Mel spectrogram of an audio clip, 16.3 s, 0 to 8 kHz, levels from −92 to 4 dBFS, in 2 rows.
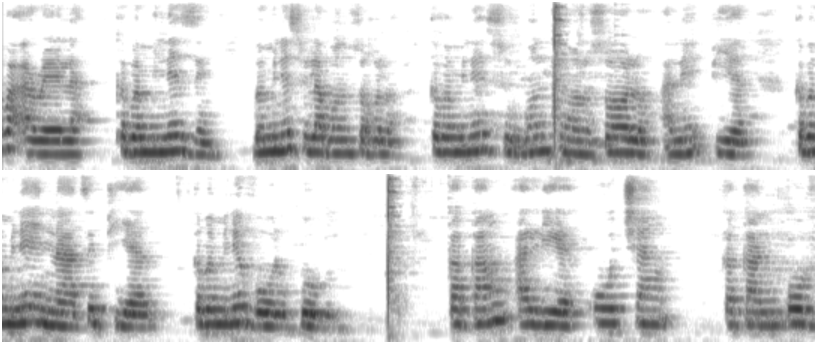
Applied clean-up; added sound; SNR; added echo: classical method WPE with log-MMSE.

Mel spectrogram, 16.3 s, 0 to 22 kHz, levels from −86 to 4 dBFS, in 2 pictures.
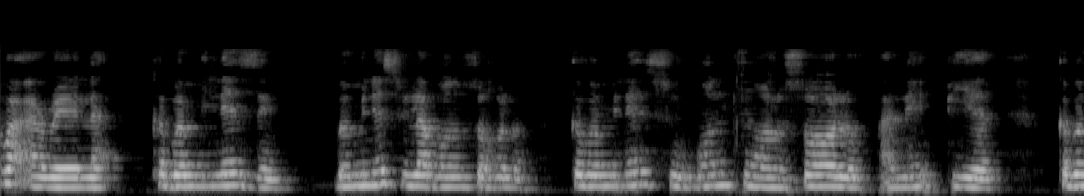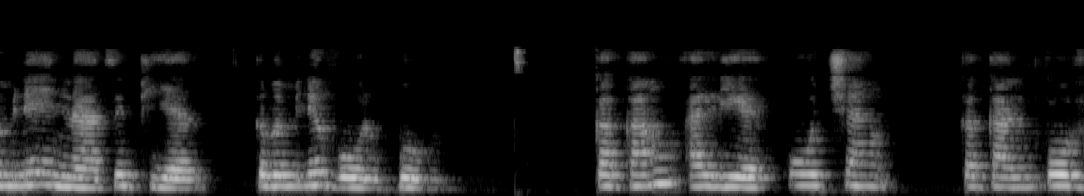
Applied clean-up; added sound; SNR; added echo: neural mask model DeepFilterNet 3.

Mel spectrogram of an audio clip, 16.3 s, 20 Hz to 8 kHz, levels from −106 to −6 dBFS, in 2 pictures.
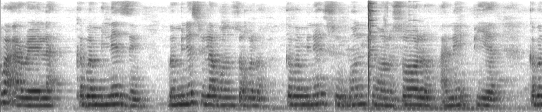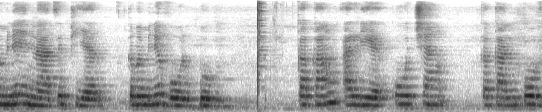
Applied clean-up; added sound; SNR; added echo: none; Shatter; 11 dB; reverberation time 0.6 s.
